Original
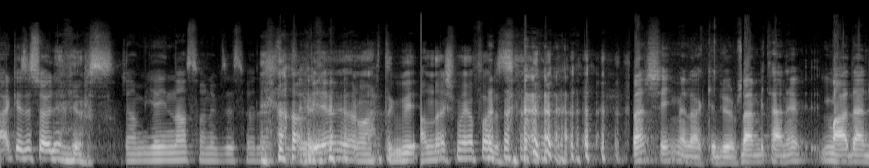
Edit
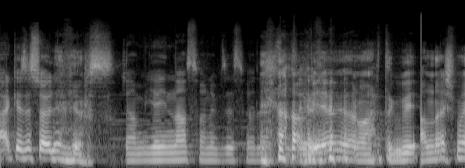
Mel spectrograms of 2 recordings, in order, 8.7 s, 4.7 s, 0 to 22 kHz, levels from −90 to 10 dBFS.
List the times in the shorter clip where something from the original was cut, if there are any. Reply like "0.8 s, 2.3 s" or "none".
none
